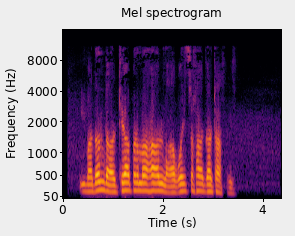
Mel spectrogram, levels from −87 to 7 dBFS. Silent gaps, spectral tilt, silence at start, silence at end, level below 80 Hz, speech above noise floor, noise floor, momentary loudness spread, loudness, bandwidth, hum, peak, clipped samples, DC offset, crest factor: none; -8 dB/octave; 0.35 s; 0.95 s; -68 dBFS; 40 dB; -54 dBFS; 13 LU; -14 LUFS; 11.5 kHz; none; 0 dBFS; under 0.1%; under 0.1%; 14 dB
